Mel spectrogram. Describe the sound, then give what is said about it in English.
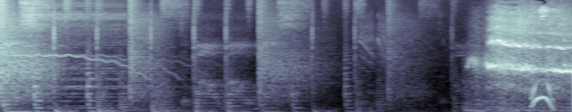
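After a busy, fading stretch and a brief silence, car brakes screech and tires skid with a loud, piercing, wavering squeal that holds to the end, in a radio advertisement for brake service at Muffler World on Mackey Street. “If you set people's seats on edge every time you step on the brakes, it's time you visit Muffler World on Mackey Street.”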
